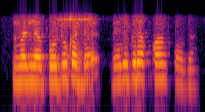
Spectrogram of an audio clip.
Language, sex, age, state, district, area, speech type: Hindi, female, 18-30, Rajasthan, Jodhpur, urban, conversation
